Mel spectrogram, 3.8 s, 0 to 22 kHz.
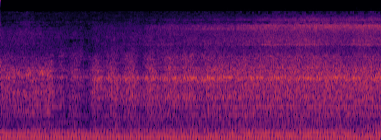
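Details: Classic SEAT 132 with contact-point ignition, revived after 14 years stored, after cleaning badly worn points: loud, steady, even run, deep low drone, no misses or knocks; ignition firing cleanly, normal running.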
